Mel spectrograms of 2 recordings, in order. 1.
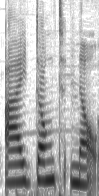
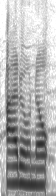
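don't里的t发音很清楚。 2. don't里的t被弱化了。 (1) "不是I don't know" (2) "这个t 也被弱读了"

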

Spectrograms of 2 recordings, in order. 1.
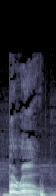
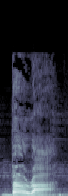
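Pronúncia americana, termina com um 'oh' arredondado. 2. Pronúncia britânica, termina com um 'uh' fraco. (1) "A maneira de pronunciar com o inglês mais falado nos Estados Unidos é burrow" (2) "E no inglês mais britânico é burra"

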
